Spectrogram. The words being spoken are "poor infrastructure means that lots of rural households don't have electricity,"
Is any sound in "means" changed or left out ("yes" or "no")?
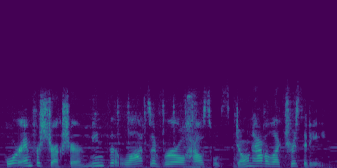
no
